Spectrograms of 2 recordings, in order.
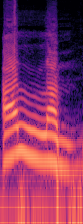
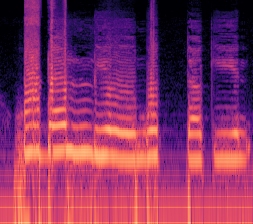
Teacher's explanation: Hurufnya hanya ada 2 yaitu lam dan ro. Nah bila guna artinya bila tanpa guna, tanpa dengung. Jadi harus dibaca sekilas saja. Contohnya bila nun mati ketemu huruf lam, alam. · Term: idgham bila guna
